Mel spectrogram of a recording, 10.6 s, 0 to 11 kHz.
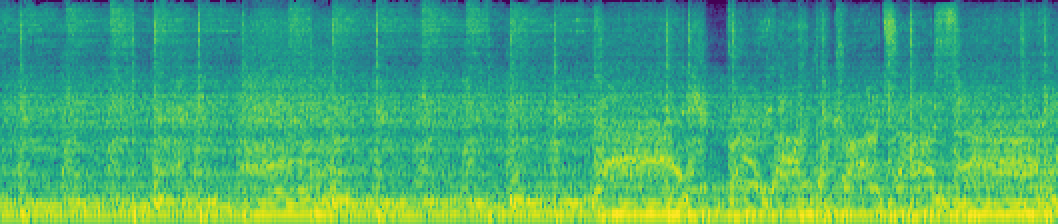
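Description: Rock music with guitar and drums, played back through Polk Audio XT15 bookshelf speakers.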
